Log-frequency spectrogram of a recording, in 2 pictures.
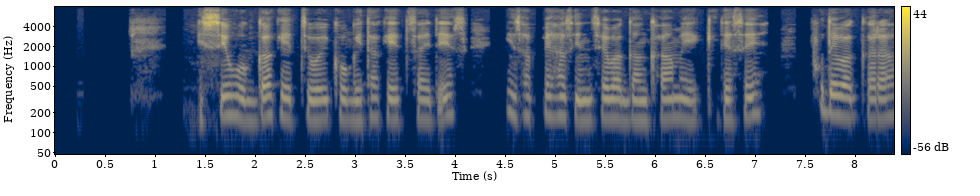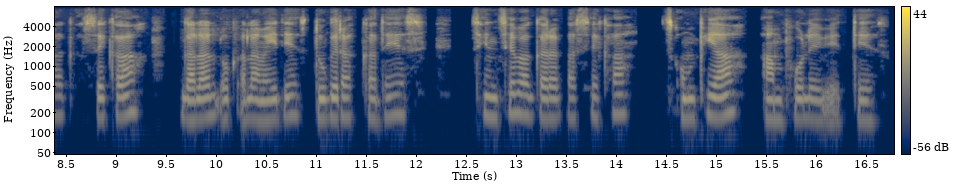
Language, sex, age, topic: Gamo, male, 18-24, agriculture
